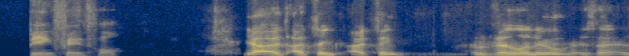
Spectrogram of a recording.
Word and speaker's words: Villeneuve: Yeah, I think Villeneuve, is that how you pronounce his Yeah, I name? think The it's Denis director Villeneuve.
